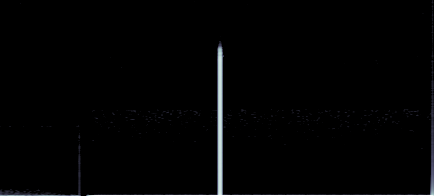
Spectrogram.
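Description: A track fading out, then about a second in a loud, steady low hum starts and holds without change, with one short click near the middle.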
